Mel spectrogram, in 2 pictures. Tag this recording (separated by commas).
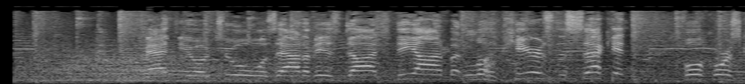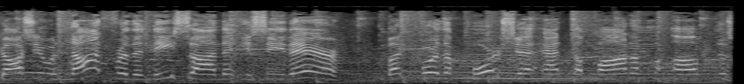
Car passing by, Speech, Music, Motor vehicle (road), Vehicle, Car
